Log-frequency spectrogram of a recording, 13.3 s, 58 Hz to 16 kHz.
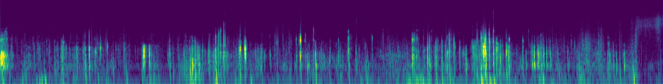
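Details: Stomach growling recorded at 1:30 am after waking, six hours after eating too much udon at 19:30, the first gluten in a while: long continuous gurgling and rumbling bursts varying in pitch and loudness; ordinary borborygmi.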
